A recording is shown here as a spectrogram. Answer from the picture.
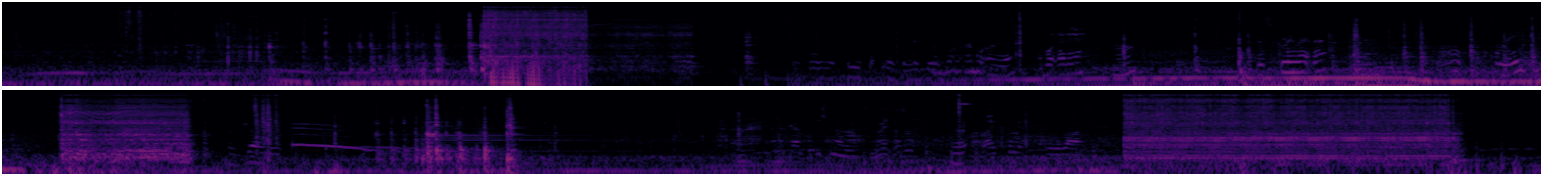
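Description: Cordless impact wrench with a long extension running in steady bursts of one to three seconds, about five seconds in, about sixteen seconds in, and again near the end, working the bolts of a car's rear coilover. Clicks and knocks of tools and parts between the bursts.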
